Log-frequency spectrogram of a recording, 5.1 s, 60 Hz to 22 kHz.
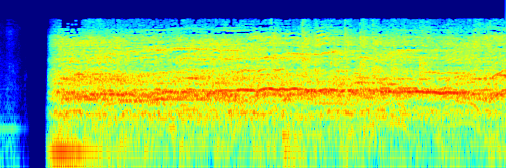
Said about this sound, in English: The decision Monday by a Cairo misdemeanor court to acquit 26 men accused of debauchery was met with applause inside the courtroom as onlookers cheered and the defendants chanted.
